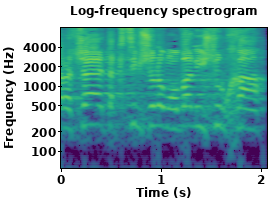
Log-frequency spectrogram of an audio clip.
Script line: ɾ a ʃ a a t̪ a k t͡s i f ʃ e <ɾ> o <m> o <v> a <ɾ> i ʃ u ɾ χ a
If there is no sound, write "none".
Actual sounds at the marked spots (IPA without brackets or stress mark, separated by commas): l, m, v, l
